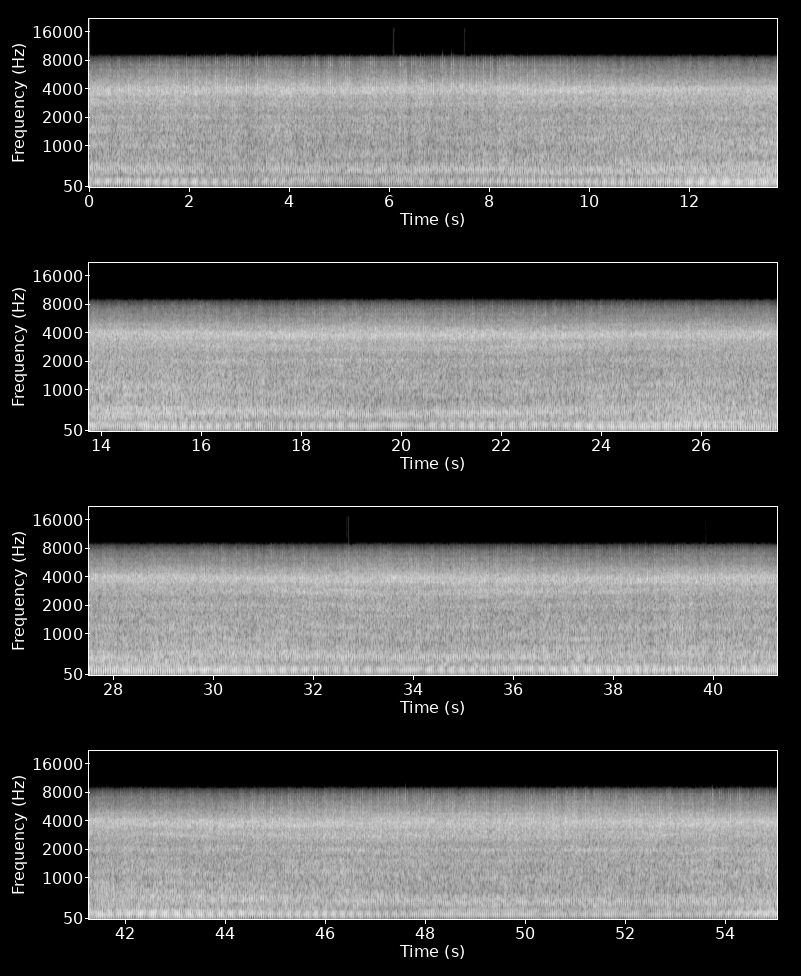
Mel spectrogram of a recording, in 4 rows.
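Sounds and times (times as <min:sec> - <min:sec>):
small engine running steadily: 0:00.0 - 0:55.0.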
